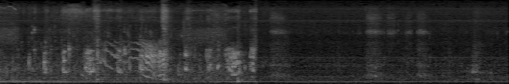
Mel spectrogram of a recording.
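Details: Boxer puppies giving high, wavering whimpers and squeals that sweep up and down in quick bursts during the first four seconds, then fall quiet over a steady low hum with a few faint soft sounds.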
